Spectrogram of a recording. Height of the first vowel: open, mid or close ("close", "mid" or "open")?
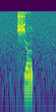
open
